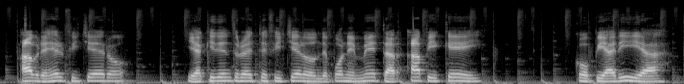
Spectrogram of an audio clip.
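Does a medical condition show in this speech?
No.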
